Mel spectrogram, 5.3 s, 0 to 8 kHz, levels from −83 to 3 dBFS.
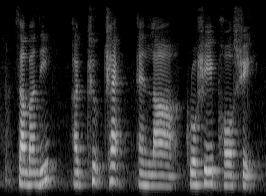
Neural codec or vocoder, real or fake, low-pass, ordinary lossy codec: none; real; 7.2 kHz; none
